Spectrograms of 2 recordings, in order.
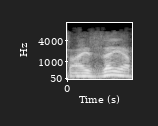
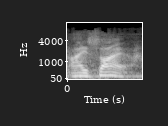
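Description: First: The name is said in a standard English way. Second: The name is said in a Canadian way. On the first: "probably better in the English" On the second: "I go back to my Canadian heritage and say Isaiah"

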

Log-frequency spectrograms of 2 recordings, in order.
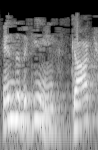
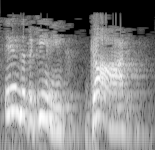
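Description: First: It runs straight on past the word God. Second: It stops and lingers after the word God. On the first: The reader hurries on to what God does. The speaker calls it wrong. "We read it like this" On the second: The reader dwells on who God is. The speaker calls it right. "Have you ever read Genesis 1:1 that way?"

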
